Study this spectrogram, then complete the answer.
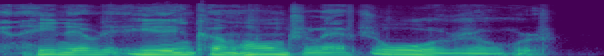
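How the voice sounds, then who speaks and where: This voice has a dark, mellow tone and ordinary pitch variation, captured on a very clean recording with a silent background. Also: man. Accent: Southern US. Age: 80s+. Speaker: war veteran. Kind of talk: interview answer.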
